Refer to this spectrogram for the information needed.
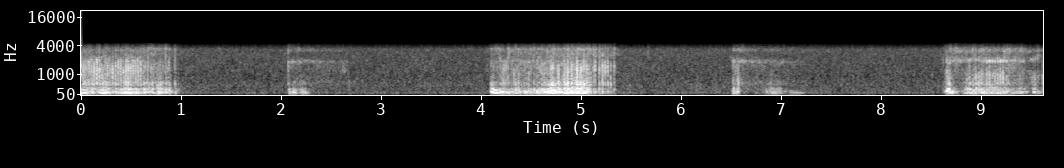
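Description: Regular snoring, a loud rough snore on each inhale and a softer puff on each exhale, about 14 breaths a minute.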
